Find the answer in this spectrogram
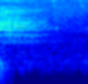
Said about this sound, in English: So would you just, you know, hold your breath for a second? And then exhale.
